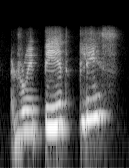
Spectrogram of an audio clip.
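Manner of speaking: ordinary talk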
